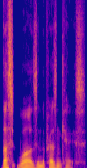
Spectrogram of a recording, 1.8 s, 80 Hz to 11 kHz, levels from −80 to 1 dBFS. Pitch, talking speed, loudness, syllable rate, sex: 120 Hz, 240 wpm, -20 LUFS, 4.9 syllables/s, male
